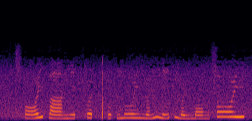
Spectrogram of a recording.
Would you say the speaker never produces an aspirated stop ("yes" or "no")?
no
